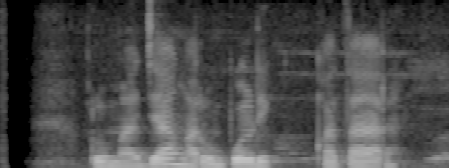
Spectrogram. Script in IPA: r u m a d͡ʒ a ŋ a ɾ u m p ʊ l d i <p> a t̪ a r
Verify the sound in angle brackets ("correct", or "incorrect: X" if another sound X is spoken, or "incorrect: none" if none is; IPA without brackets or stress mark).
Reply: incorrect: k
